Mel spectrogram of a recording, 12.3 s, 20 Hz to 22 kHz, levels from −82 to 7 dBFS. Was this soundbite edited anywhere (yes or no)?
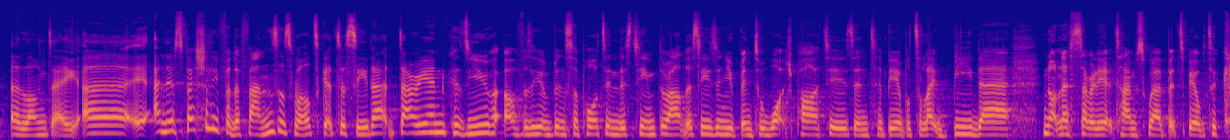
no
